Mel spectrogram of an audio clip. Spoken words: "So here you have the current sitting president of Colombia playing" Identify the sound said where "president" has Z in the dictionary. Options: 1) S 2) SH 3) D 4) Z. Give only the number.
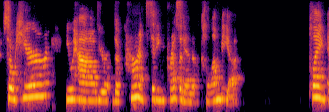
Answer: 4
